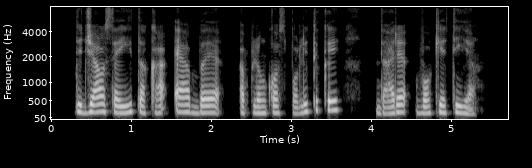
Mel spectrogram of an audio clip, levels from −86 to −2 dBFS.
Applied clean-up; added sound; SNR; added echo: none; none; none; none.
